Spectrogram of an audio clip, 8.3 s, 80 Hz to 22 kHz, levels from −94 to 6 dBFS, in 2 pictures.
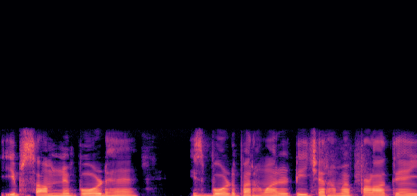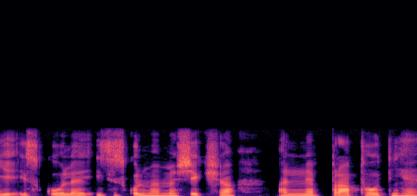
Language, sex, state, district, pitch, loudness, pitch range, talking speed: Hindi, male, Uttar Pradesh, Jyotiba Phule Nagar, 140 Hz, -19 LUFS, 135-140 Hz, 180 wpm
